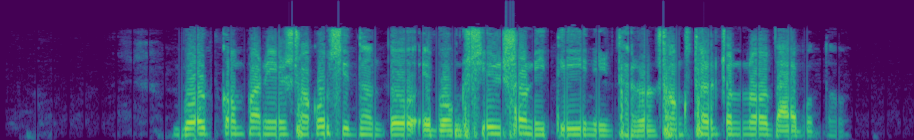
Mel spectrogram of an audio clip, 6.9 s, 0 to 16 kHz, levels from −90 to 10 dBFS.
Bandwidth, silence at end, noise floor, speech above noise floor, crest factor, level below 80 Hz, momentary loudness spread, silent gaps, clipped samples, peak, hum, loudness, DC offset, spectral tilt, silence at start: 8 kHz; 0.55 s; -67 dBFS; 57 dB; 12 dB; -40 dBFS; 5 LU; none; under 0.1%; 0 dBFS; none; -10 LUFS; under 0.1%; -4 dB/octave; 1.3 s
